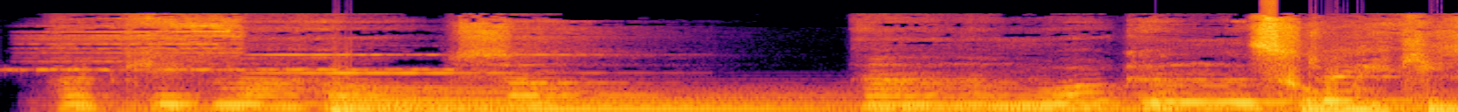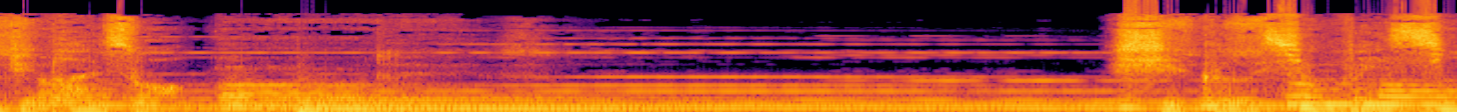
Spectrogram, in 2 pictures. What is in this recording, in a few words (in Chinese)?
男 广告 品质感; 松下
